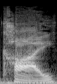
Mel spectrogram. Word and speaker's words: chi: square I know it says G but it's pronounced Chi it's a Greek letter Chi from which we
